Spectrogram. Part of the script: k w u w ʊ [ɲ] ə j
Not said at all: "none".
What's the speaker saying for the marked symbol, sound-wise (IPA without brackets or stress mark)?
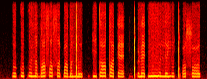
n̪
